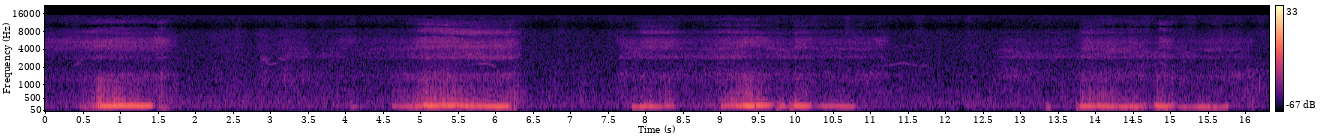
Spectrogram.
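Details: Ordinary snoring: irregular low rattling snores, about 14 a minute, in a quiet room.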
